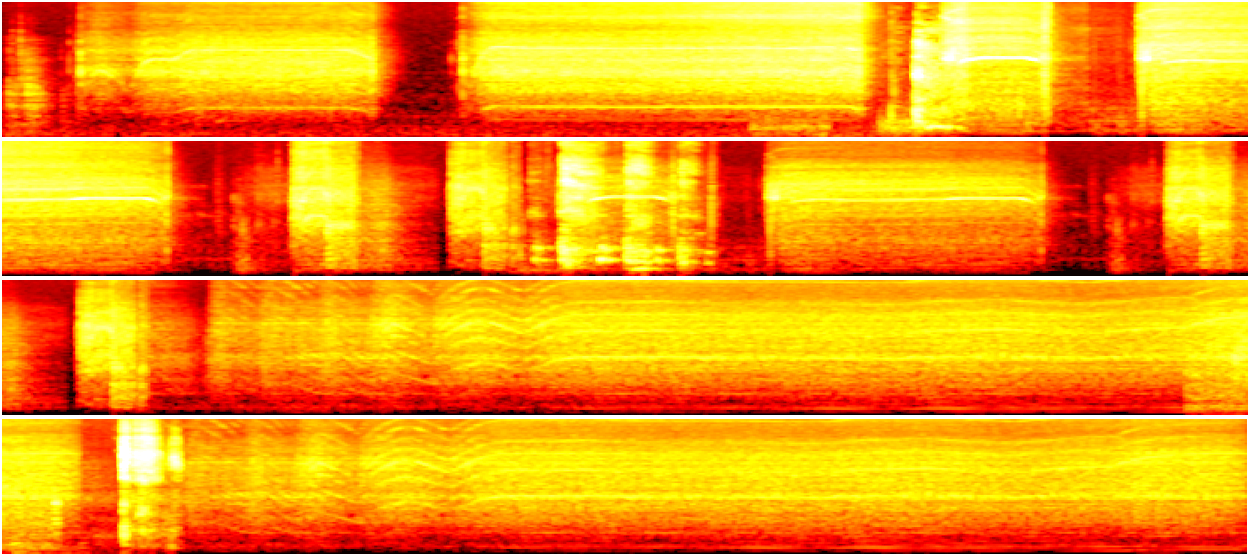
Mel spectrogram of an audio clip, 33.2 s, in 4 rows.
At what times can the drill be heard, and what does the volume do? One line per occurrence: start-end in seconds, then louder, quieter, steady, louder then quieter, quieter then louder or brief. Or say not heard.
0.0-33.1 quieter.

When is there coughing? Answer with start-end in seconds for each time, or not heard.
5.0-6.4, 11.8-13.1, 24.8-26.1.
